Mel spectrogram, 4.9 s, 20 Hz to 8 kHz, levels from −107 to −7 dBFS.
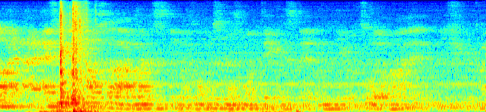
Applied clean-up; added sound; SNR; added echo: none; Slam; -3 dB; reverberation time 0.5 s.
